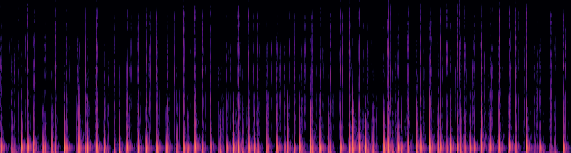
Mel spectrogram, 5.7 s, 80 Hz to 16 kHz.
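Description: A thick paperback copy of *Salem's Lot*, a solid paper block with a card cover, is held in the hand and tapped fast with fingertips and nails on the cover and page edges. It makes a rapid, uneven stream of dry, dull taps, low and woody around 240 Hz, each stopping instantly with no ring.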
